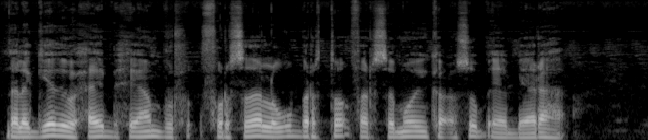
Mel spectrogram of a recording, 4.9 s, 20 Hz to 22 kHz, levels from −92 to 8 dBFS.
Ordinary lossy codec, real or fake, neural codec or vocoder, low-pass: none; real; none; none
